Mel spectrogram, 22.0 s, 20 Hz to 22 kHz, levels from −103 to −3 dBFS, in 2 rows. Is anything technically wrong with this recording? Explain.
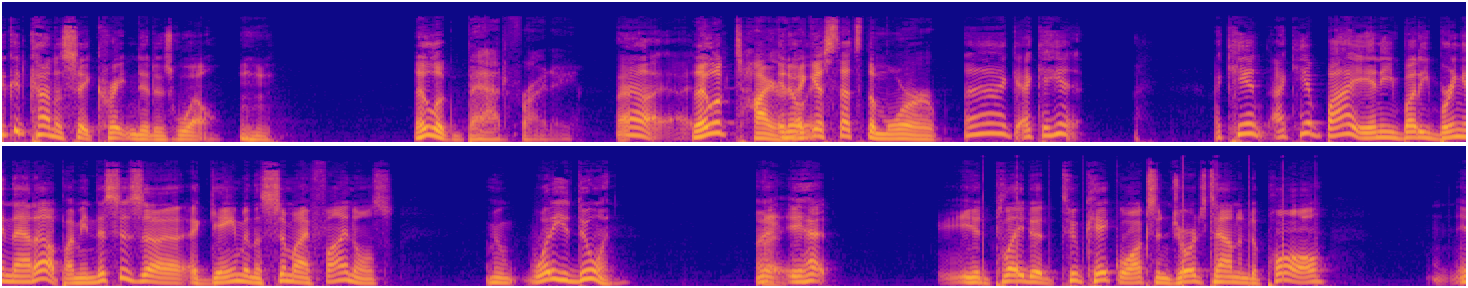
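Yes. From 18.34 s to 21.84 s the speech is broken by regular ticks every 0.25 s, about fifteen in all, each a gap of a few milliseconds of silence. These are periodic USB or driver dropouts: something stalls the audio path at a fixed interval, dropping brief slices of signal.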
